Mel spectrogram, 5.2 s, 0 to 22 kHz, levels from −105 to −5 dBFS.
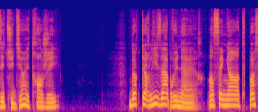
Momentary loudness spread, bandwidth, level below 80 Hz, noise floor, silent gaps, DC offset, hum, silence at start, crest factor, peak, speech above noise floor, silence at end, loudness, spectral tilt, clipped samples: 7 LU; 17 kHz; -60 dBFS; -77 dBFS; none; under 0.1%; none; 0 s; 16 dB; -10 dBFS; 53 dB; 0 s; -25 LUFS; -5.5 dB/octave; under 0.1%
